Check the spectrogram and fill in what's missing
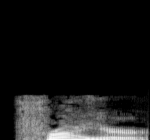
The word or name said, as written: frier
